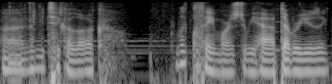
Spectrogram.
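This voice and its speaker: Man, lowish voice, casual game streamer, rambling commentary, thinking aloud, faint music behind. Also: fairly even intonation, brisk, highs cut off. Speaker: video game live streamer. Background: video game music.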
